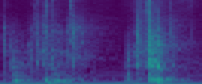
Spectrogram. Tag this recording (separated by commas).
Door, home sounds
